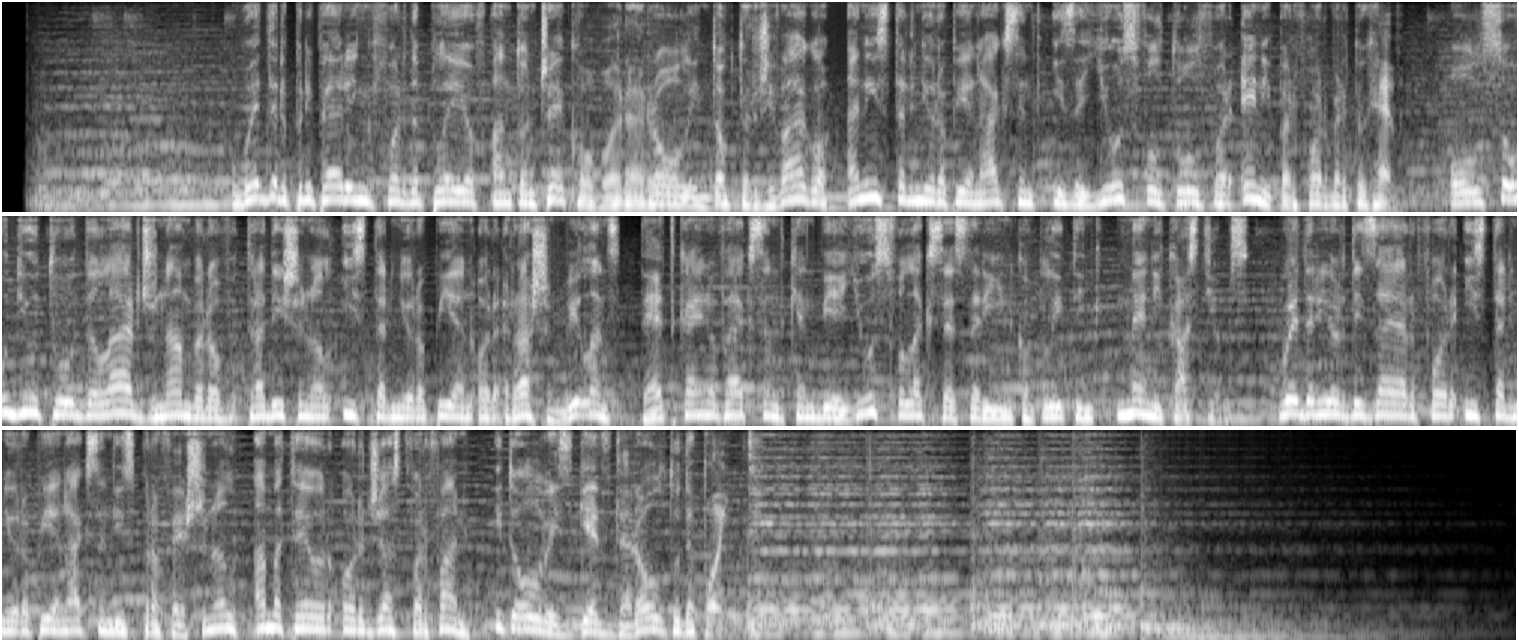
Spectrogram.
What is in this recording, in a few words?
croatian male english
